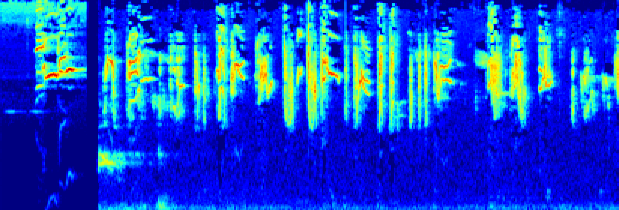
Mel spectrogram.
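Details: Eurasian siskin (Spinus spinus) song: a lively, rapid twittering stream of high chirps, clicks and short trills, with a brief lower whistled note near the start and faint low rumble underneath.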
